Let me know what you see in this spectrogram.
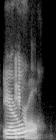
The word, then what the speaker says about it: Errol: Errol. – So like Carol, but without the C. – Yeah. – Errol.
